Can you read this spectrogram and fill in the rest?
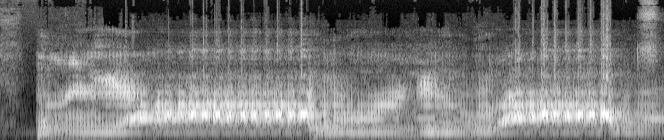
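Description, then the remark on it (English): A loud didgeridoo drone plays continuously, twice swelling into rising, wavering howl-like calls that imitate a dingo, with no voices. “The Aborigines would tell stories with it, imitating the sounds of animals, you know, the dingo.”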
